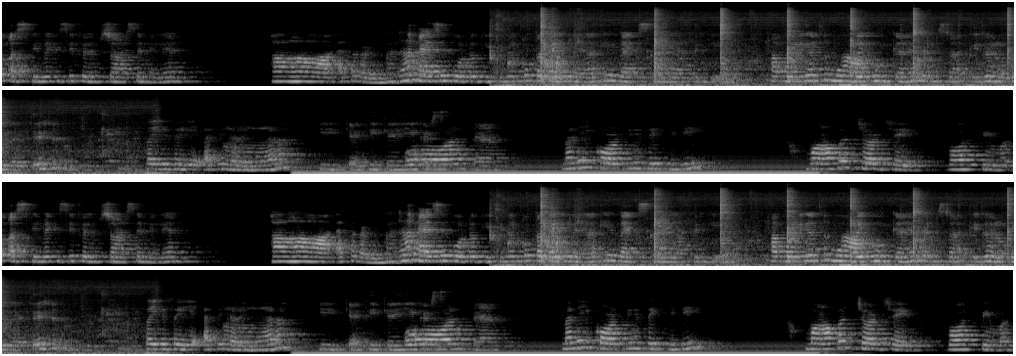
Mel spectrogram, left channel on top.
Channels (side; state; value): both; normal; correlation 0.68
